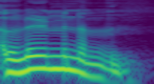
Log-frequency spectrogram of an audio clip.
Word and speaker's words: aluminum: So, you call it aluminum. Maybe it's spelled differently.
